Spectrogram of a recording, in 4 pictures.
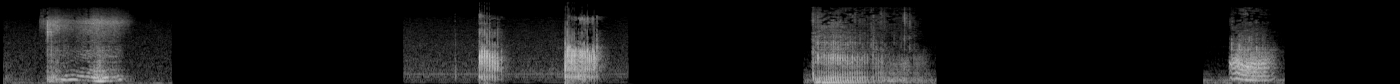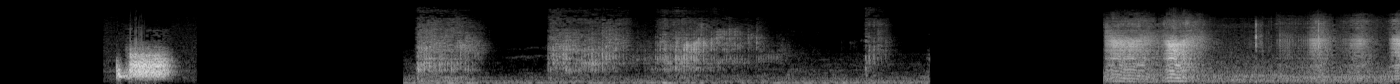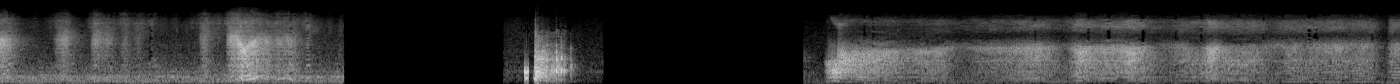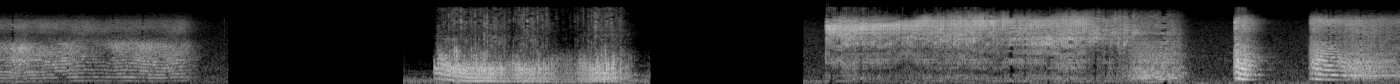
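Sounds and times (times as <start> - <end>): long fart in short bursts: 0.4 - 1.4, 4.7 - 6.3, 8.1 - 9.4, 12.3 - 12.9, 18.1 - 21.6, 25.0 - 31.2, 36.2 - 44.2, 46.3 - 48.5, 50.2 - 56.0.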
